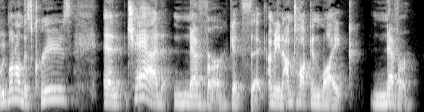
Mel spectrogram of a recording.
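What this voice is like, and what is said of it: Stuffy, congested voice. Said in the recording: “my voice sounds a little weird today... that's why I sound funny... I sound a little different. I'm a little stuffy.”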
